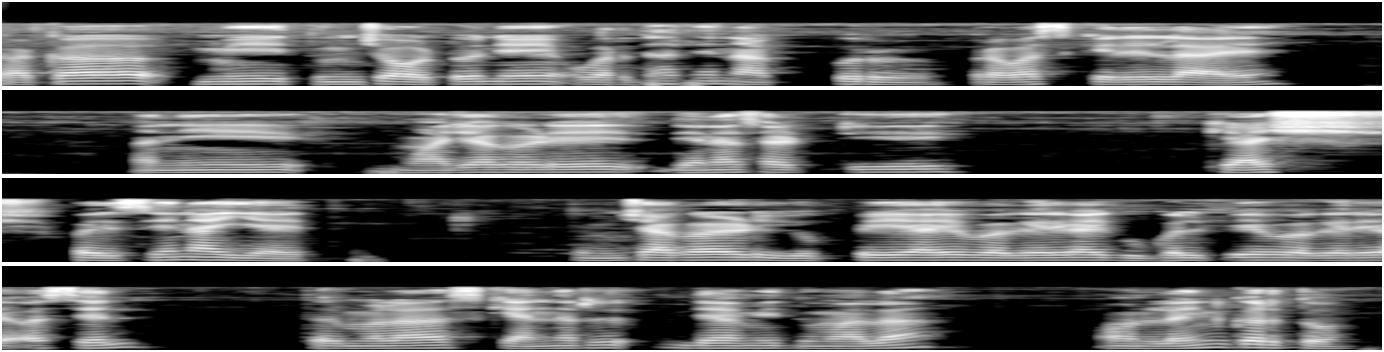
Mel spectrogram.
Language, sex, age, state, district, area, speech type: Marathi, male, 18-30, Maharashtra, Wardha, urban, spontaneous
